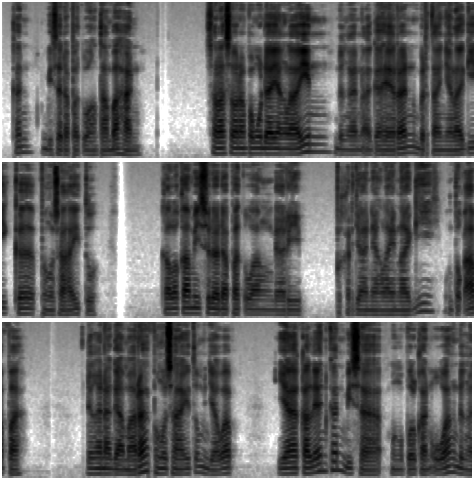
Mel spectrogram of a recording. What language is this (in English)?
Indonesian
